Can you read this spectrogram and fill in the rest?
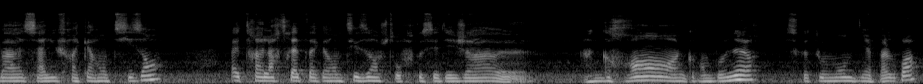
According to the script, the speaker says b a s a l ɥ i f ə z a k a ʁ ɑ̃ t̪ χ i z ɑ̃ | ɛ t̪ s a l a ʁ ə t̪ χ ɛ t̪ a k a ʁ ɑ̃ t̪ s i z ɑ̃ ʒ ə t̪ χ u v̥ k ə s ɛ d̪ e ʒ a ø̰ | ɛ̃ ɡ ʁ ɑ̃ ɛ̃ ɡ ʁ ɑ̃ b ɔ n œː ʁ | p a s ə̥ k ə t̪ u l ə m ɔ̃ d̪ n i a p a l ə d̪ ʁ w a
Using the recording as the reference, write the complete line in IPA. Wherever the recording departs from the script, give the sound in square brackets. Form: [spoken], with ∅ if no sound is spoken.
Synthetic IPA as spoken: b a s a l ɥ i f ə [ʁ] a k a ʁ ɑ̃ t̪ [s] i z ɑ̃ | ɛ t̪ [χ] a l a ʁ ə t̪ χ ɛ t̪ a k a ʁ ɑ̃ t̪ s i z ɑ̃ ʒ ə t̪ χ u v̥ k ə s ɛ d̪ e ʒ a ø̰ | ɛ̃ ɡ ʁ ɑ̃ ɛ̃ ɡ ʁ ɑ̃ b ɔ n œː ʁ | p a s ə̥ k ə t̪ u l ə m ɔ̃ d̪ n i a p a l ə d̪ ʁ w a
